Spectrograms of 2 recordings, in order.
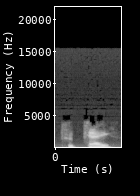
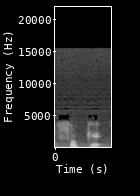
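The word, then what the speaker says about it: Phuket: I just started letting you know that it's actually pronounced Pookay and not fuck it.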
